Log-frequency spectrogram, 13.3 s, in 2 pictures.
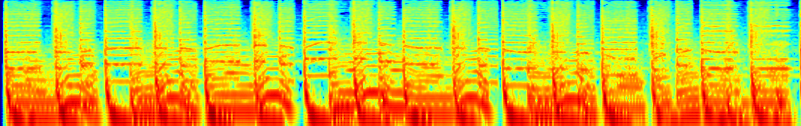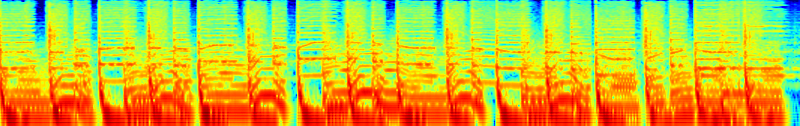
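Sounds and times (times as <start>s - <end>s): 
Telugu background music ringtone: 0.0s - 13.3s.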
